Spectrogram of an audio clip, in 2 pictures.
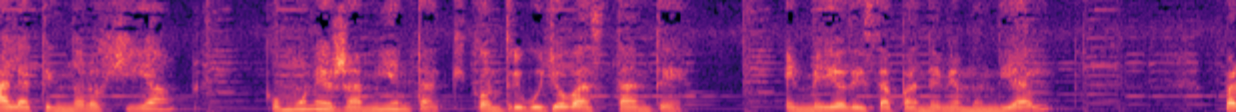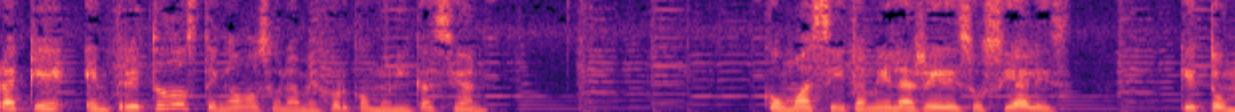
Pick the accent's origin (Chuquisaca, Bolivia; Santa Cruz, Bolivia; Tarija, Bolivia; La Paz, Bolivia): Tarija, Bolivia; born there; tengo 17 años, nací en Bolivia, en el departamento de Tarija.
